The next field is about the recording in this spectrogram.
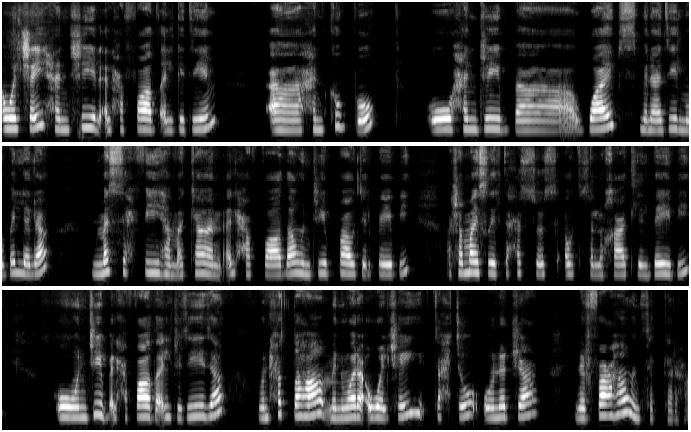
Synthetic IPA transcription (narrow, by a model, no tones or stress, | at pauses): ʔawːalʃiːħanʃiːlɪ̰lħɪfɑːðˤɪ̰lɡad̪iːm | aħankʊbːu | wħand͡ʒiːb | waːjbs | manaːd̪iːlmʊbalːala | nmasːaħfiːɦamakaːnɪ̰lħɪfːɑːðˤɑwɪnd͡ʒiːbːaːwd̪ɪɾbeːbi | ʕaʃaːnmajsˤiːɾt̪aħasːʊsʔawt̪ḁsalːʊxaːt̪lɪlbeːbi | wnd͡ʒiːbɪlħɪfɑːðˤɑld͡ʒɪd̪iːd̪a | wɪnħʊt̪ˤːɦɑmɪnwɑɾˤɑʔawːalʃiːt̪aħt̪uwɪnɪɾd͡ʒaʕ | nɪɾfaʕɦɑwɪnsakːɪɾhɑ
